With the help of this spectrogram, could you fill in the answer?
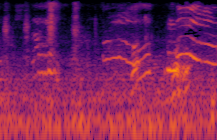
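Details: Chocolate brown Toy Poodle puppies, seven weeks old, romping in their newly enlarged pen; thin high whimpers rise and fall in wavering, harmonic-rich whines, several overlapping toward the end, with faint rustling behind.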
